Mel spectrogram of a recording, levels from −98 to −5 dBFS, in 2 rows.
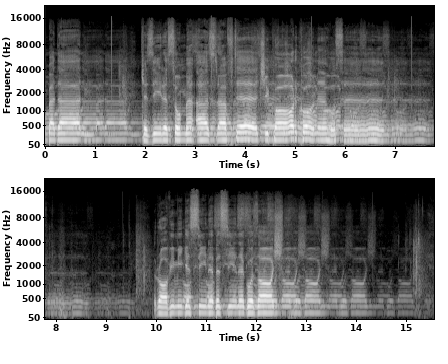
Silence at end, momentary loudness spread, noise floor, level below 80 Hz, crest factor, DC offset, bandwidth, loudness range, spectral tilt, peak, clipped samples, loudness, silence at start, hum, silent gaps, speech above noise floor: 1.4 s; 18 LU; -54 dBFS; -64 dBFS; 16 dB; under 0.1%; 14.5 kHz; 11 LU; -7 dB/octave; -2 dBFS; under 0.1%; -17 LUFS; 0 s; none; none; 37 dB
